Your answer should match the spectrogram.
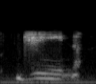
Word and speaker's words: Jeanne: The book that we are discussing today is her most recent release entitled Gene, like a person's name. I don't know if I'm enunciating well, but it's spelled J-E-A-N-N-E, Gene, a person's name.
